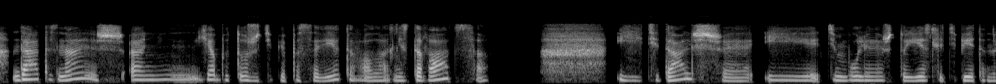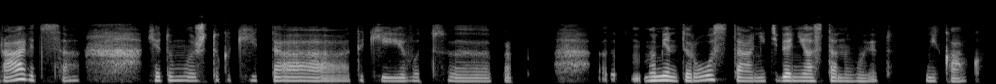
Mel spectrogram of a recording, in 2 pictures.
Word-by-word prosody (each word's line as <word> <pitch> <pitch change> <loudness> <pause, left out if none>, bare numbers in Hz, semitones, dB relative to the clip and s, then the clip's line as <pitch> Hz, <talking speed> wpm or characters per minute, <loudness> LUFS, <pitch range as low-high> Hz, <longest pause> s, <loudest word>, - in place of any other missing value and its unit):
Да, 230 +4 +5
ты 230 - -8
знаешь, 220 +5 +5
а, 215 - +2
ни 220 +3 -5
я 220 -2 +1
бы 215 -1 -9
тоже 190 -4 0
тебе 210 -5 -6
посоветовала 175 +1 -4
не 180 - -2
сдаваться 190 +8 0 1.3
и 180 -5 -4
идти 185 +3 -4
дальше. 180 -7 +6
И, 195 -2 -3
тем 190 -4 -1
более, 185 -1 -2
что 180 - +5
если 180 +2 0
тебе 180 - 0
это 185 +1 -10
нравится, 185 -1 +1 0.7
я 180 - -2
думаю, 185 -1 -5
что 190 - +2
какие-то 170 - -2
такие 155 -4 -4
вот, 165 0 -10 0.2
э, 150 -3 -5
прап - - -7 0.9
э, - - -13 0.3
моменты 175 -1 +3
роста- 175 -2 0
они 155 +1 -5
тебя 175 0 +3
не 165 0 0
остановят 155 0 -3 0.3
никак. 160 -1 -4
180 Hz, 115 wpm, -23 LUFS, 165-200 Hz, 1.3 s, дальше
